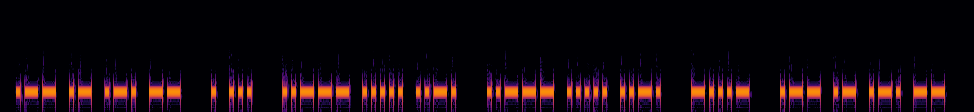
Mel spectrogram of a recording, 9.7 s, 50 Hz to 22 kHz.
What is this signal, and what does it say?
Morse code, heard as a keyed tone, about 30 wpm, 700 Hz. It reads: WARM ES 25F 25F <BT> WARM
